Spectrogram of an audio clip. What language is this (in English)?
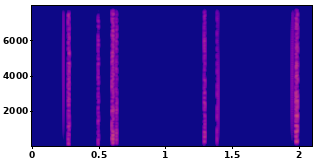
Chinese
